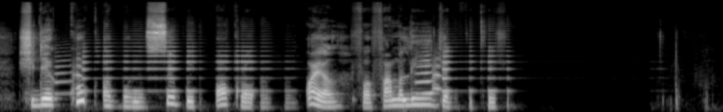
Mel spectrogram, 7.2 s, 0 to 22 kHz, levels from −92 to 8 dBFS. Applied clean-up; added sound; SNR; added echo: neural mask model RNNoise.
